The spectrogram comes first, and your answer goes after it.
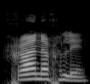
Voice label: xianaxi erg, archi

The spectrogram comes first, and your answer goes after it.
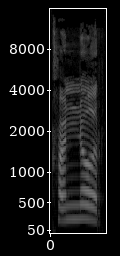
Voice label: "qoin", Archi

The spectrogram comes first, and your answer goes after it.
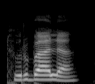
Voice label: "turba" in, Archi

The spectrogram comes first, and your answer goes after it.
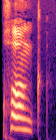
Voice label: "qonki", Archi

